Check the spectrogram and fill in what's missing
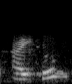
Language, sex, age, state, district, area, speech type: Kannada, female, 18-30, Karnataka, Mysore, urban, conversation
